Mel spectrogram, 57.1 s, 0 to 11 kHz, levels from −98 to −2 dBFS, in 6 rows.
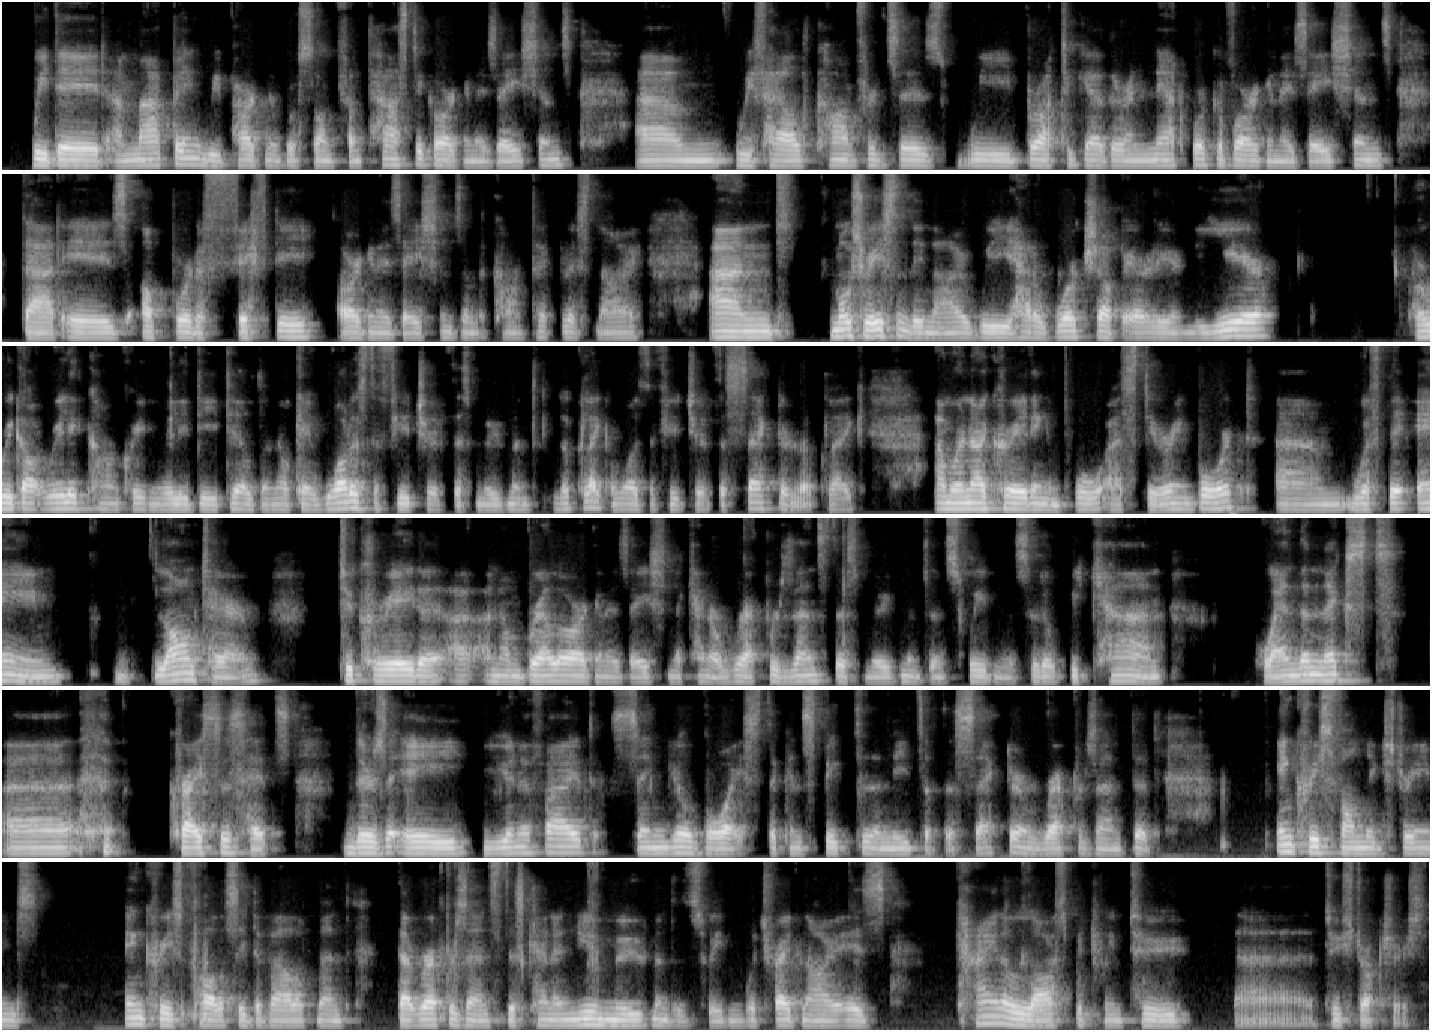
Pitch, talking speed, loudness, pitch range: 110 Hz, 165 wpm, -24 LUFS, 105-115 Hz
